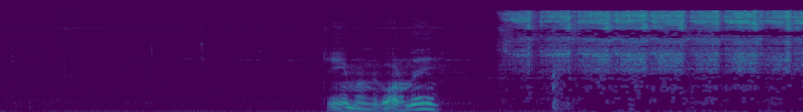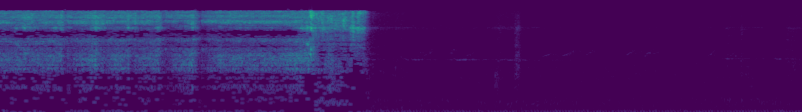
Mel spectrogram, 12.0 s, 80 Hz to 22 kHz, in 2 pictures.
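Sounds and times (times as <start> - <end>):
gas hissing from nozzle: 3.8 - 8.8.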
